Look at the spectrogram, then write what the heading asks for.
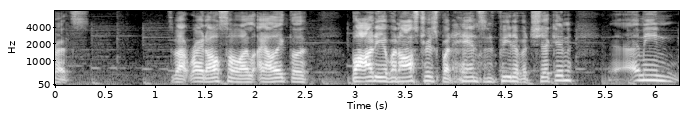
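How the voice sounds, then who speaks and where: A YouTube host giving sardonic, exasperated reaction commentary while reading an article aloud, with halting, emphatic repetition. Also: mid-range voice, fairly bright tone.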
